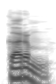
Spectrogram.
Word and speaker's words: कर्म: आप खुद बोल कर देखिए। कर्म क पर एक जोर आता है। कर्म। हां, क पर हल्का सा स्ट्रेस आ रहा है।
